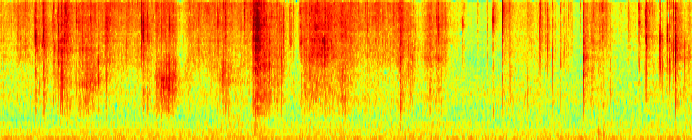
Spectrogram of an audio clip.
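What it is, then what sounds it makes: Dry soap flakes being crushed. Hands with lavender nails grab handfuls of thin, brittle pink and white soap chips from a dry pile and squeeze and crush them in their fists. Dense, bright crunching and crinkling crackles on and off throughout, with a few sharper snaps, over a steady low hum.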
